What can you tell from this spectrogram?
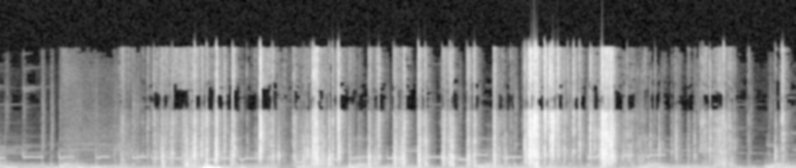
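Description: Background music with a stepping melody, over the crinkling of triangular foil snack packets being handled and torn open, in clusters of sharp crackles. A dull thump about two seconds in is the loudest sound.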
